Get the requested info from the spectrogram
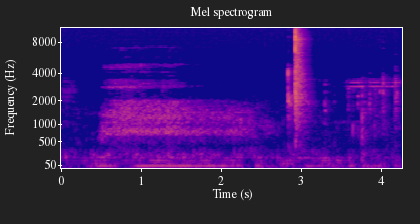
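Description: A long breath out close to a clip-on microphone, lasting about two seconds. A single sharp click follows, then keyboard typing starts near the end.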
